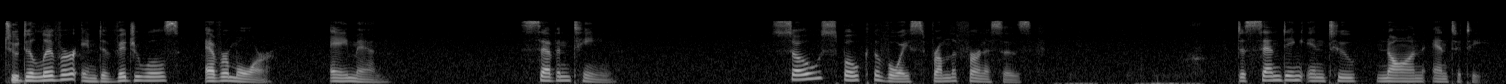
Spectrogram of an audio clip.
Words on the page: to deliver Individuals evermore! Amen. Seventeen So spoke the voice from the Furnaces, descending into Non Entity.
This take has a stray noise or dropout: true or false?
true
